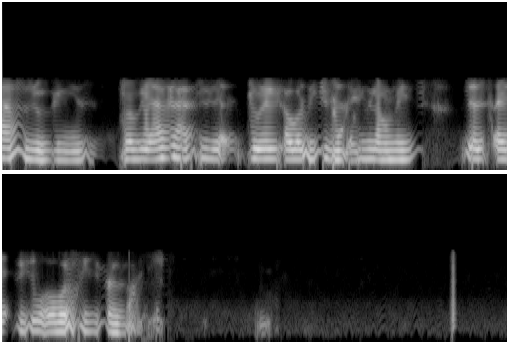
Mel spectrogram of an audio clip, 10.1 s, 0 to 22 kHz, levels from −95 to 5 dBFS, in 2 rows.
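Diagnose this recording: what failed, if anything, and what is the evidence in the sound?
The codec stage failed throughout. The speech has been rebuilt by a Codec 2 vocoder: it sounds heavily robotic and buzzy, with no natural waveform texture, which fits a rate near 1.3 kbit/s. Unlike ordinary low-bitrate smearing, the voice is resynthesised from pitch and spectral-envelope parameters.

Bit errors on digital voice radio hit the channel feeding that vocoder. After "to actively curate our", from 3.24 to 3.58 s, and after "we do our physical", from 6.32 to 6.78 s, the voice lurches in pitch and level and breaks into warbling gibberish. Corrupted frame parameters, at roughly one bit in ten and about 7 percent, cause this, not silent dropouts as in packet loss.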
